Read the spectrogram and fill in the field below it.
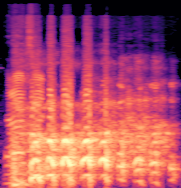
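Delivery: real laugh breaking through the words; loud, slow, laughing out the words. Real, not acted. Laughing while retelling the fight.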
